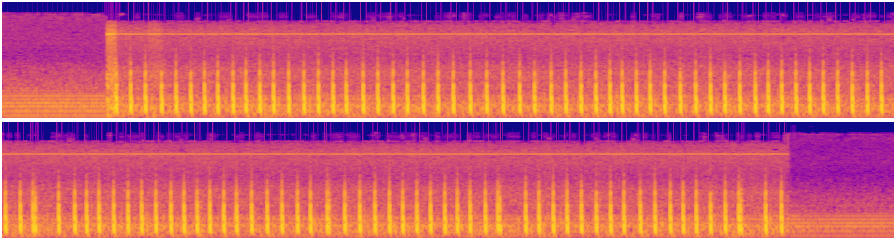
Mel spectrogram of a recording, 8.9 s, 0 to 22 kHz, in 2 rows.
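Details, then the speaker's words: Needle EMG teaching example: steady run of sharp, evenly spaced pops with a revving-up sound from a single motor unit firing at about 14–15 hertz: reduced recruitment. "right 12 14 15 15 Hertz count that out you can hear the revving up sound it's fire and faster that's a little easier when you have one unit at 14 15 Hertz that's reduced improvement it's easier to recognize"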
